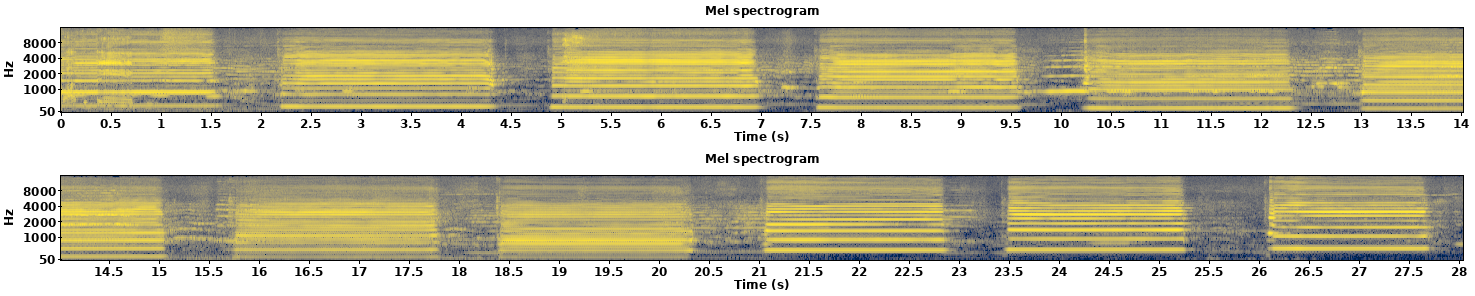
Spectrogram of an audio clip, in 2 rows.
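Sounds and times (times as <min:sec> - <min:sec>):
clarinet long held notes: 0:00.0 - 0:28.0.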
